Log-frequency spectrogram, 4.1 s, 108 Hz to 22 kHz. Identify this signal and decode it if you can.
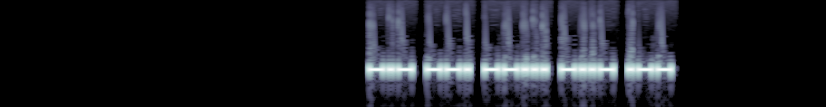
Morse code, heard as a keyed tone, about 53 wpm, 700 Hz. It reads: KG7XW
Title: USA Call Signs - 5 Characters - 50wpm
